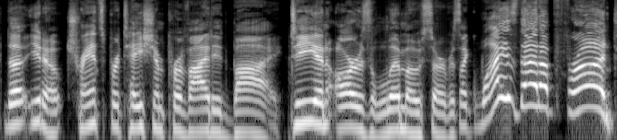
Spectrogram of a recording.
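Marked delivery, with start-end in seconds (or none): 4.8-6.2 higher, louder baffled question; exasperated, raised-voice query; incredulous outburst. Real, not acted. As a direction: demand it in comic disbelief. Mock outrage at the credits.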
